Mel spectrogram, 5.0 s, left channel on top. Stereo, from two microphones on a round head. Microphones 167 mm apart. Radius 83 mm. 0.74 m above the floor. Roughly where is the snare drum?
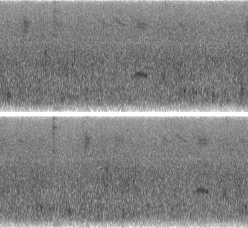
Right.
